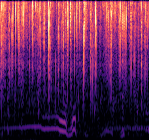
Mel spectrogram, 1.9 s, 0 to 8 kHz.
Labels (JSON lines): {"label": "biophony, cascading saw", "recorder": "SoundTrap 600 or HydroMoth"}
